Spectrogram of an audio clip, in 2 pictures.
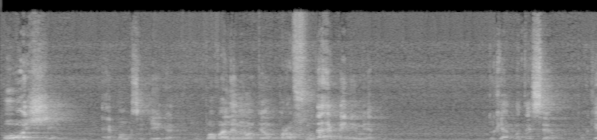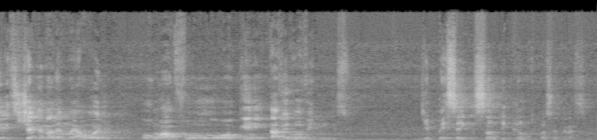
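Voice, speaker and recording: Slightly high, expressive, and quick, this man's voice carries a reflective spiritual lecture to an audience in an ecumenical hall at a Spiritist gathering. He tells stories emphatically, repeating phrases and asking rhetorical questions. A distant phone camera picked up the echoing hall along with clear background noise.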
